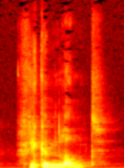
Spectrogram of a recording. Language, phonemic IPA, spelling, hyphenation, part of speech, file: Dutch, /ˈɣrikə(n)ˌlɑnt/, Griekenland, Grie‧ken‧land, proper noun, Nl-Griekenland.ogg
- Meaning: Greece (a country in Southeastern Europe)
